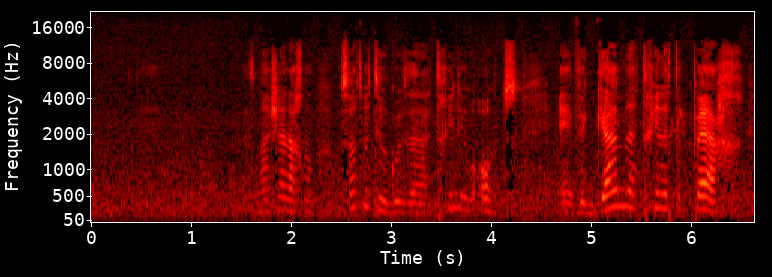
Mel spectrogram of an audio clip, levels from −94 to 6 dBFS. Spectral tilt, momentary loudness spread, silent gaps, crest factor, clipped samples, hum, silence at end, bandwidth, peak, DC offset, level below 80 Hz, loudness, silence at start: 0 dB/octave; 20 LU; none; 26 dB; under 0.1%; none; 0 s; over 20 kHz; -22 dBFS; under 0.1%; -82 dBFS; -45 LUFS; 0 s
